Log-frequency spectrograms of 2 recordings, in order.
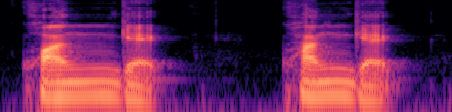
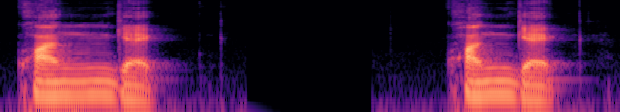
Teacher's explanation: When you say this word, the 니은 받침 is pronounced as an 이응 sound, so it's 관객, 관객.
